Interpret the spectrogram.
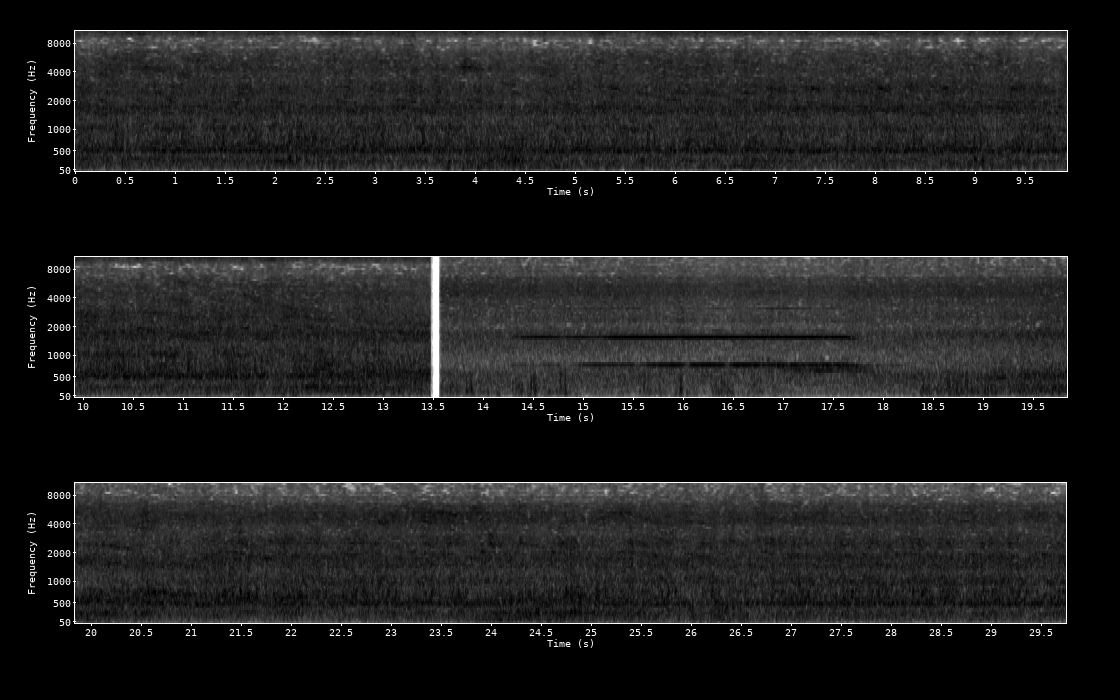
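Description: An express train's coaches rush past at speed in heavy rain. After a sudden cut about halfway through, an approaching train sounds its horn in one steady blast of about three seconds, and then its coaches roll past.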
